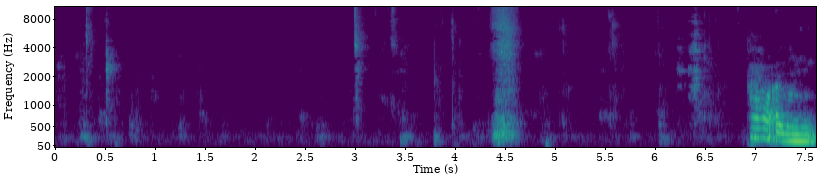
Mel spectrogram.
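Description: A woman crunches and chews crisp food close to a microphone.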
